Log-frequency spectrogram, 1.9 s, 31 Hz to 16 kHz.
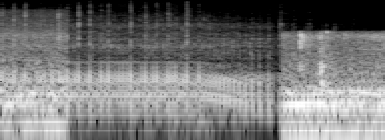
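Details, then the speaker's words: Wick 100G ultra lightweight fire pump two-stroke engine idling at least a minute to cool before shutdown; steady buzzy idle with even beat, brief dip in level; normal idle. "when you're ready to shut down the pump an idle period of at least a minute is important to allow the engine to cool [Music] down"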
